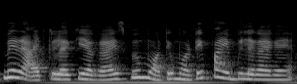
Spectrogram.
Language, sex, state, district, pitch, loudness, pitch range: Hindi, female, Bihar, Darbhanga, 250 Hz, -27 LUFS, 225-295 Hz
